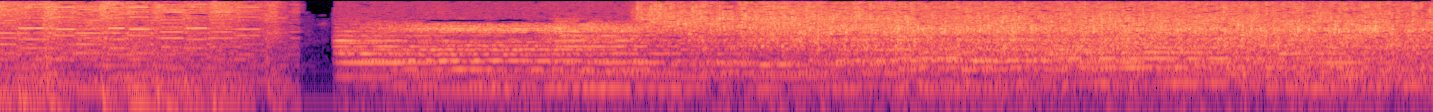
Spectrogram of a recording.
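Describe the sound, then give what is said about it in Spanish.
Pure spring water pours steadily into a container, a continuous gushing with a rising fill tone, briefly cut off about a quarter of the way through before flowing on. “es que no nos quedaba agua bendita. Agua pura de manantial Fuente Umbría.”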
